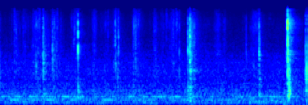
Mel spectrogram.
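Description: Tarot cards being shuffled by hand: scattered soft snaps and flicks of card on card, the sharpest one just before the end.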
